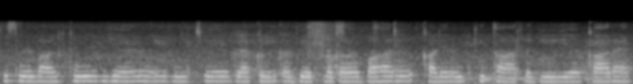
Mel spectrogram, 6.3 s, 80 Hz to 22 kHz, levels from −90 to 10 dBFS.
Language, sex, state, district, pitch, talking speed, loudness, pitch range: Hindi, female, Punjab, Kapurthala, 220 Hz, 190 wpm, -16 LUFS, 215-225 Hz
